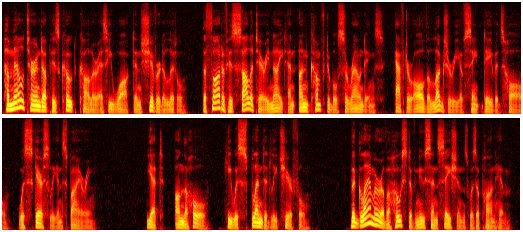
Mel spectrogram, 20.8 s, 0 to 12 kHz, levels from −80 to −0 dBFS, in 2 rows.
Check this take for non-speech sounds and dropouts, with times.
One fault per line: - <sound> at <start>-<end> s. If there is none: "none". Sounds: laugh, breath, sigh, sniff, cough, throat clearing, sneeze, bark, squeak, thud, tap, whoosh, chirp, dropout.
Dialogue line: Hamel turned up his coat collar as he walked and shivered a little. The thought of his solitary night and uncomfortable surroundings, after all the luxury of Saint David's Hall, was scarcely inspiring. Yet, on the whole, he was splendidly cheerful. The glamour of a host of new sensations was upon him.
none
